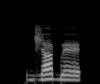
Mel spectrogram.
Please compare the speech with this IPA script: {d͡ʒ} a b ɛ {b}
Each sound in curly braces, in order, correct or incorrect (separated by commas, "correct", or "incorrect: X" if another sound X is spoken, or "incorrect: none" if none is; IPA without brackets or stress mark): correct, incorrect: none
